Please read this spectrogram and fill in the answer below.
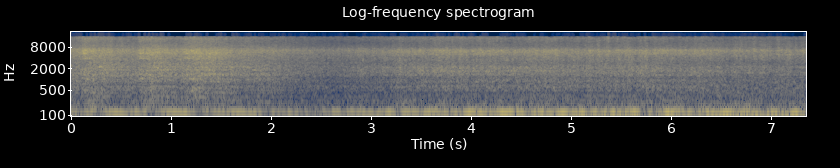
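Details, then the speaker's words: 1971 Dodge Super Bee, dual-quad 4-speed, warm after test drive, temperature around 193: V8 revs up cleanly and settles, deep steady exhaust note with no knocks or ticks; motor pretty tight, normal revving. "The motor's pretty tight."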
